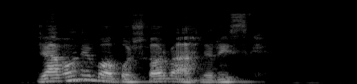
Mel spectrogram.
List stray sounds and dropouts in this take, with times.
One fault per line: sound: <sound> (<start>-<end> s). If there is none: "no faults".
no faults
